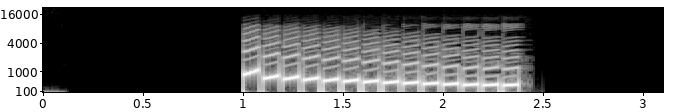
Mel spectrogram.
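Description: A cartoon dog from an old video game snickers in quick, bleepy bursts.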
